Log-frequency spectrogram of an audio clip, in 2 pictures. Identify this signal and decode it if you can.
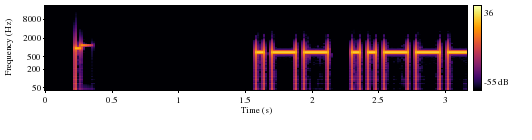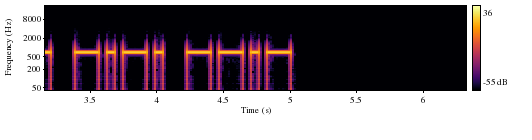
Morse code, heard as a keyed tone, about 20 wpm, 700 Hz. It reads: W2CQ
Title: Easy Call Signs Repeated 2x - 20wpm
